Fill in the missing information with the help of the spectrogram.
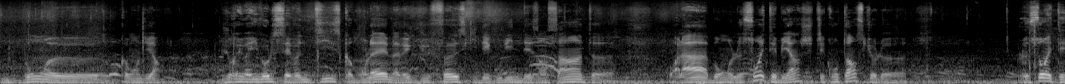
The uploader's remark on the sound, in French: Les Enjoyés au Hellfest 2018. Il s'agit d'une review collective entre amis, enregistrée sur place, au jour le jour pendant le festival.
